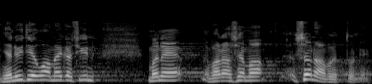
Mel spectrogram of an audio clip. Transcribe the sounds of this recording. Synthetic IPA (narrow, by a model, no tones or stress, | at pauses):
jɑnyt̪jeʋuɑmekæsiːn | məneˑ | ʋɑɾɑsemɑ | sɤnɑʋət̪ːunḭ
